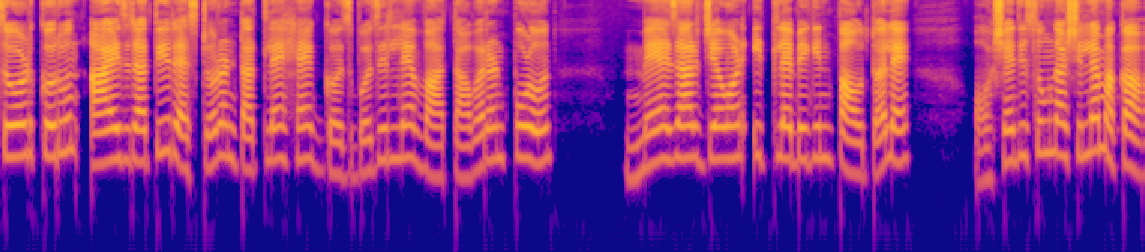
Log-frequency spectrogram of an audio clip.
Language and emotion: Goan Konkani, surprised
